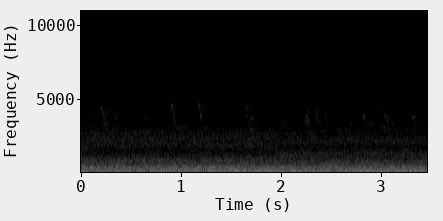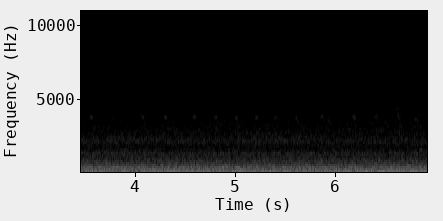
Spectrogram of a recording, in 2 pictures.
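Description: Faint high chirps of a small bird, a few a second, fading out about halfway through, over a steady low outdoor rumble with a faint hum.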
